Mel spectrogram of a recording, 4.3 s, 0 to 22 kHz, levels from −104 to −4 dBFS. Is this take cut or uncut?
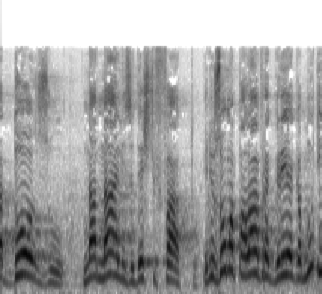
cut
